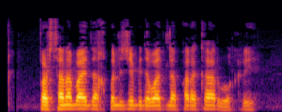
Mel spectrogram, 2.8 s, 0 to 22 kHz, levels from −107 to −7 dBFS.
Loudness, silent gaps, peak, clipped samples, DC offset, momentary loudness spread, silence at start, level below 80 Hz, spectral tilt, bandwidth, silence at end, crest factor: -24 LUFS; none; -4 dBFS; under 0.1%; under 0.1%; 15 LU; 0.4 s; -72 dBFS; -6.5 dB/octave; 10.5 kHz; 0.3 s; 20 dB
